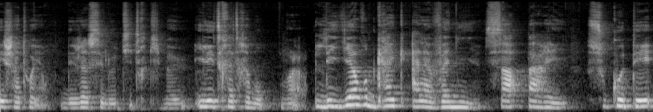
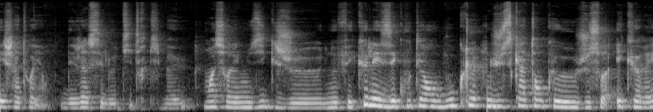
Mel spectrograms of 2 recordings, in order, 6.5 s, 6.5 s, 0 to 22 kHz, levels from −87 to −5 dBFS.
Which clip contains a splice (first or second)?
second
